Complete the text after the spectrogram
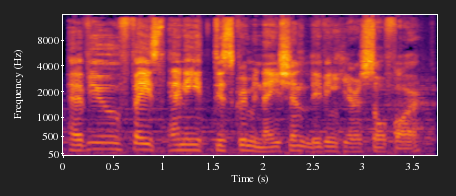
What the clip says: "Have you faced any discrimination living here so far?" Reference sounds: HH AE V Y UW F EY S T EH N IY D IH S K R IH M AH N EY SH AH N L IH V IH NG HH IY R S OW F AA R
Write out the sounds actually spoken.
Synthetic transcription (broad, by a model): HH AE V Y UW F EY S T EH N IY D IH S K R IH M AH N EY SH AH N L IH V IH NG HH IY R S OW F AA R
